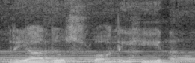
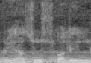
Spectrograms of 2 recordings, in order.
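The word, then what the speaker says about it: رياض الصالحين: Book reviews में आज जो बुक हम लेके आए हैं वो है रियादुस्सालिहीन। इसको रियाजुस्सालिहीन लोग बोलते हैं, रियादुस्सालिहीन। लौत का प्रोनाउंसिएशन सही से होना चाहिए।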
